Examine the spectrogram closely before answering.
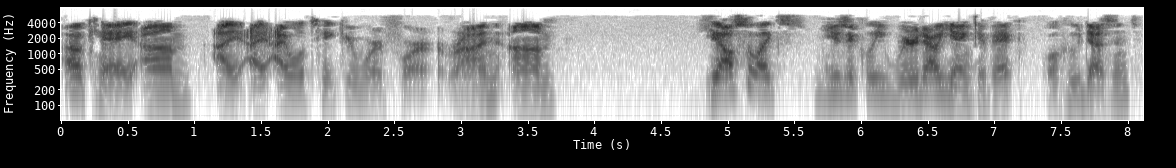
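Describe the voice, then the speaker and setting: A man hosting a podcast in a casual, tongue-in-cheek way as he reads out listener shout-outs. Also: mid-range voice, normal speed, slightly rough, dry recording. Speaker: podcast host. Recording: dull lo-fi voice recording.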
